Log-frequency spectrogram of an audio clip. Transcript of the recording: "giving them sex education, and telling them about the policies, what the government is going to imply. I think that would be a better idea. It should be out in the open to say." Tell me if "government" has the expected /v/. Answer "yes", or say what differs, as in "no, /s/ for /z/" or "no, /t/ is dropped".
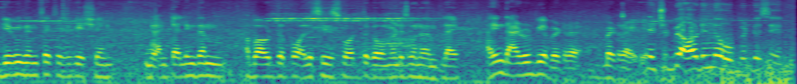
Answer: yes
